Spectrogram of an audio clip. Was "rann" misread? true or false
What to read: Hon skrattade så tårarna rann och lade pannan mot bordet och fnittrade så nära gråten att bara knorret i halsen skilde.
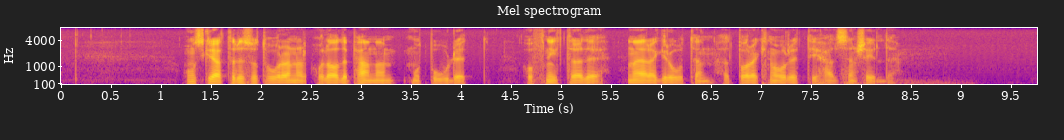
true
